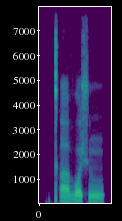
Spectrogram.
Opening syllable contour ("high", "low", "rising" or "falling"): low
